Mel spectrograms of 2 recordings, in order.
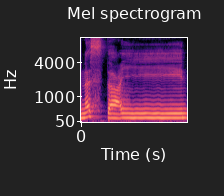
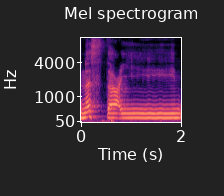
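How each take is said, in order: The two takes are said the same way.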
